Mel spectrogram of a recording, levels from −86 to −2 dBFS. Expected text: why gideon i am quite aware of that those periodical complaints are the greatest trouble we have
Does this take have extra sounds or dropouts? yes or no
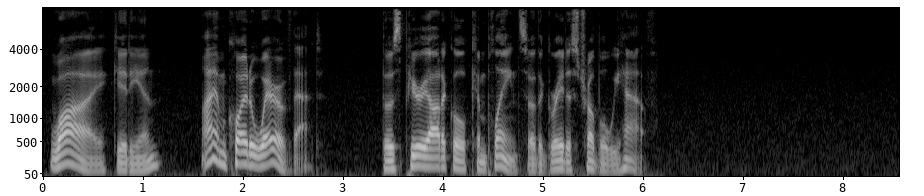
no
